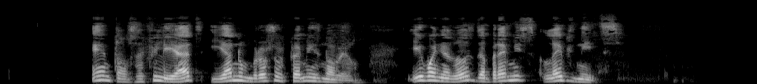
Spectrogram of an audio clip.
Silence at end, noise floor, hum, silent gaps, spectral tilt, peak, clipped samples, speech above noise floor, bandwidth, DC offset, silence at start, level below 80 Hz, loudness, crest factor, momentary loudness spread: 1.35 s; -75 dBFS; none; none; -5 dB/octave; -2 dBFS; under 0.1%; 55 dB; 10.5 kHz; under 0.1%; 0.9 s; -66 dBFS; -21 LUFS; 20 dB; 10 LU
